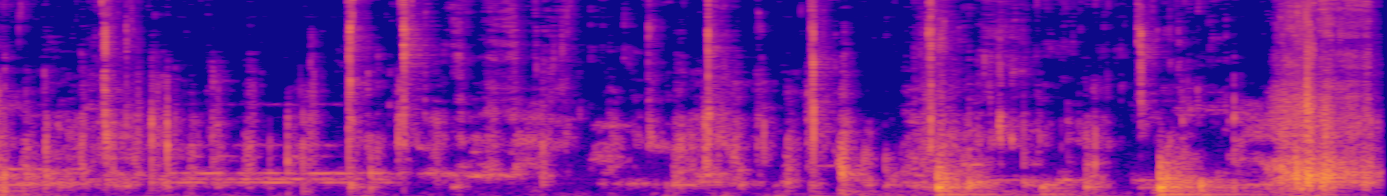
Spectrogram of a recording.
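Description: Close-miked eating sounds: a person chewing mouthfuls of rice with many small wet clicks and smacks, louder in the second half.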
